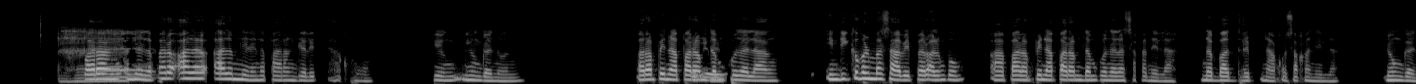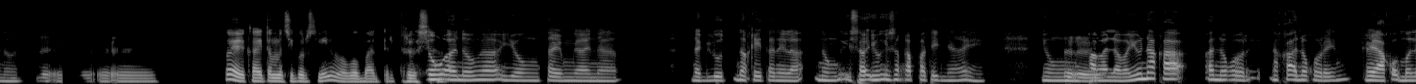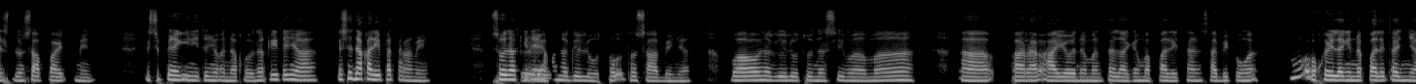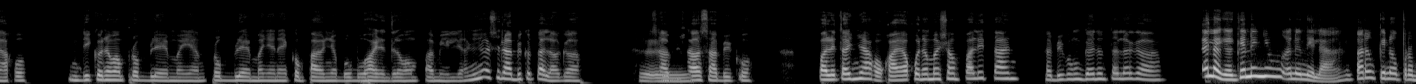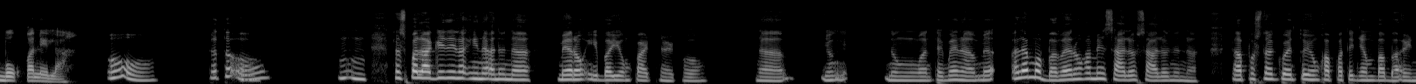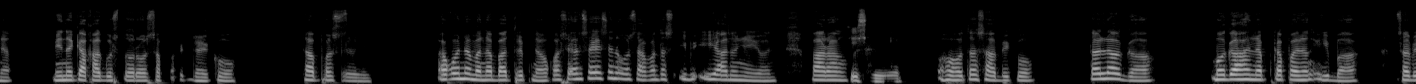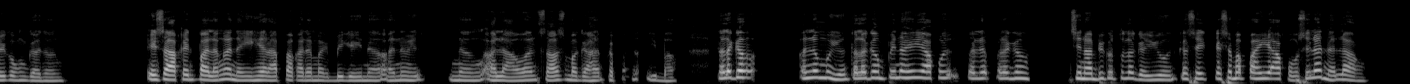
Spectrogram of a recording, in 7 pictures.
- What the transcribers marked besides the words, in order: tapping; other background noise
- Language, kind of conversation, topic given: Filipino, advice, Paano ko malalaman kung mas dapat akong magtiwala sa sarili ko o sumunod sa payo ng iba?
